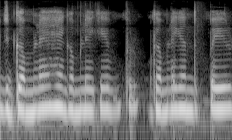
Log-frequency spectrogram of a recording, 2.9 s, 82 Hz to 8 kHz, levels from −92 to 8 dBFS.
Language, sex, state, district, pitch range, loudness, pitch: Hindi, female, Punjab, Kapurthala, 215-225 Hz, -16 LUFS, 220 Hz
